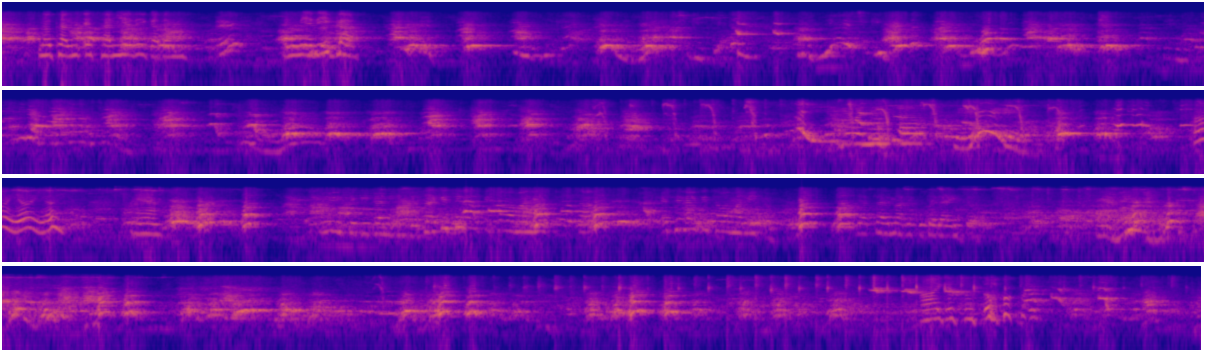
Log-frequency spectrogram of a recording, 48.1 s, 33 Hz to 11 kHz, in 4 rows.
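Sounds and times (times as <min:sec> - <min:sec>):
puppies yelping and whimpering: 0:06.3 - 0:08.4, 0:17.9 - 0:25.7, 0:26.3 - 0:30.0, 0:32.9 - 0:40.2, 0:44.8 - 0:47.3.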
